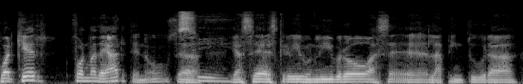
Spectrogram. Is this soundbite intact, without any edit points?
yes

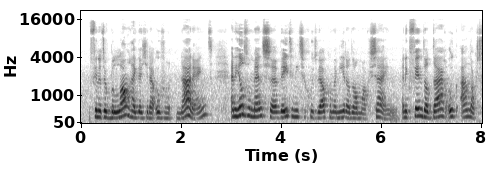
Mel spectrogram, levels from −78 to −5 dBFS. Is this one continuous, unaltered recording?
no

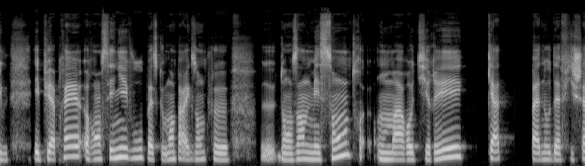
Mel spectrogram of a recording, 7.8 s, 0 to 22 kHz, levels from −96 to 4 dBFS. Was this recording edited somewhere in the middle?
no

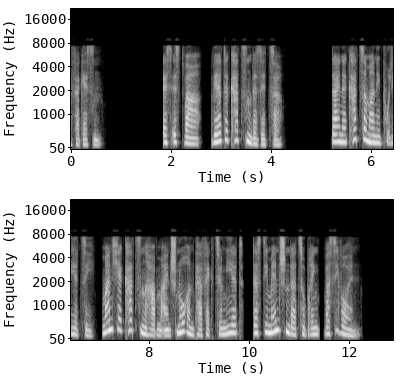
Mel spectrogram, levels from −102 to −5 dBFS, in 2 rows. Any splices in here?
yes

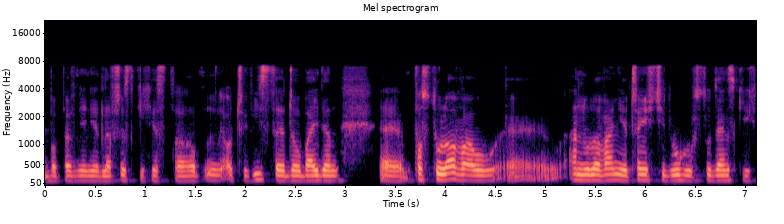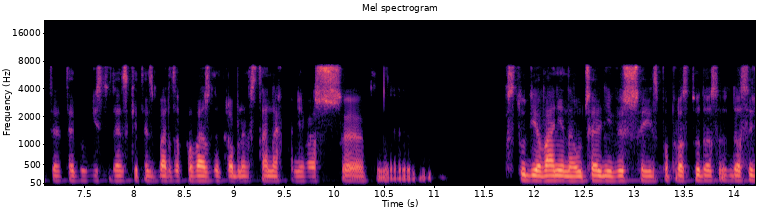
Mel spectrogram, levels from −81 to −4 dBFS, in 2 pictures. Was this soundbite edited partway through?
no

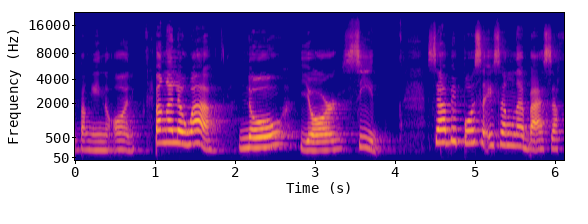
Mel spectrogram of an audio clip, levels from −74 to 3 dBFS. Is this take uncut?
no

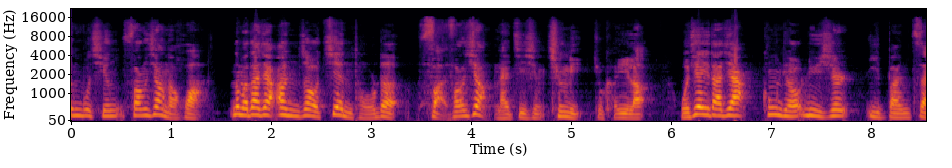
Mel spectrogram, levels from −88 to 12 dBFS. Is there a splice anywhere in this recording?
yes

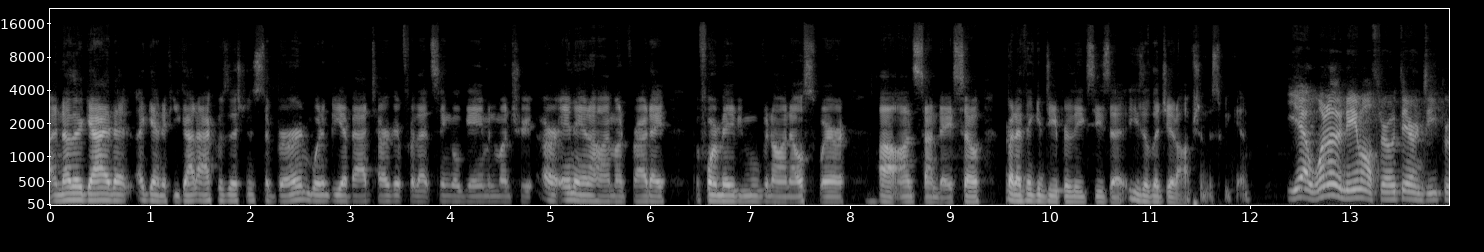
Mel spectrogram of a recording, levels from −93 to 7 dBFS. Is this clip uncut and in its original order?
no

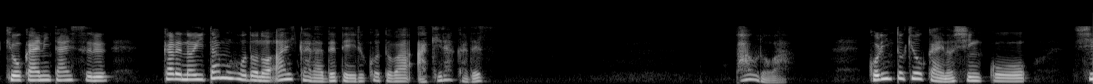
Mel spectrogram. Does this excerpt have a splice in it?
no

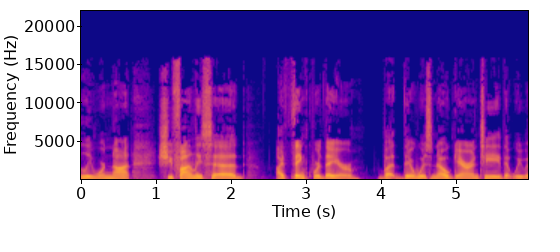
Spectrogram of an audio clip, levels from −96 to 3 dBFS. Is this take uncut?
no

